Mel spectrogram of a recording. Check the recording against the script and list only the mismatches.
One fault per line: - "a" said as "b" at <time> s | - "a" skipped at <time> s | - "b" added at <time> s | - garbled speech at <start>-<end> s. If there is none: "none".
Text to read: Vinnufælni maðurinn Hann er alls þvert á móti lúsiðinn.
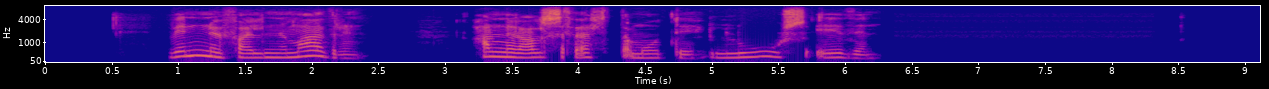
none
